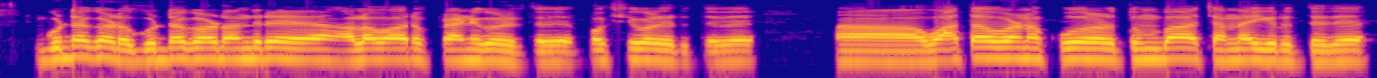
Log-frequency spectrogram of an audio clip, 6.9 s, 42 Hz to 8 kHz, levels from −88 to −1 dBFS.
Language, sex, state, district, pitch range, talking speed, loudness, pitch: Kannada, male, Karnataka, Bellary, 135-155 Hz, 115 wpm, -12 LUFS, 145 Hz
